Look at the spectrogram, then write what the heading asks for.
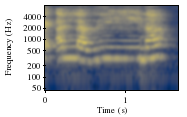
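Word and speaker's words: الَّذِينَ: तो यहाँ हम पढ़ेंगे अल्लाज़ीना, ठीक है? अल्लाज़ीना नहीं पढ़ेंगे, अल्लाज़ीना, मतलब हमने यहाँ 2 सेकंड्स के लिए इसको खींचना है। क्यों? क्योंकि या मद्दा है।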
